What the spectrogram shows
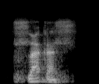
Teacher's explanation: it is kind of like a T, the plosive sound, happening at the same time that you're having that kind of L sound together. The L sound, your tongue is in the position of an L, ooh, but you're not voicing it like an L with your throat.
